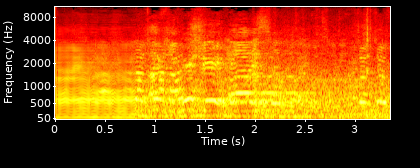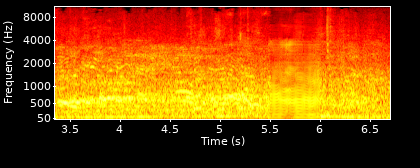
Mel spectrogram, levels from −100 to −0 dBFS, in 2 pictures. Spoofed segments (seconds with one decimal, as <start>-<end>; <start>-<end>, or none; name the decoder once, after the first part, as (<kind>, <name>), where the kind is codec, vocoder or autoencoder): 0.0-0.8 (vocoder, Vocos); 5.5-6.0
